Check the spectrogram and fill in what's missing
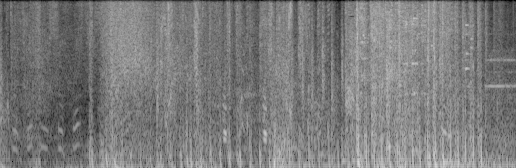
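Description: Rapid, loud bursts of automatic gunfire crackle almost continuously through a video game firefight, dense overlapping shots with some chatter in the background.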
